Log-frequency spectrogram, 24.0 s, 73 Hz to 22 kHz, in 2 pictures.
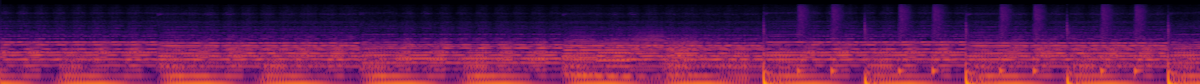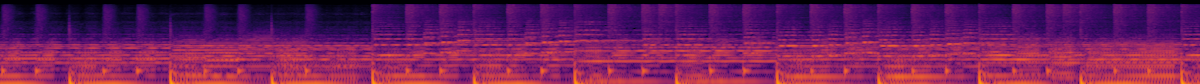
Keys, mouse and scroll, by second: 0.1 l, 0.4 p, 0.8 Tab, 0.8 click, 1.6 middle click, 2.0 click, 2.1 alt+F3, 2.1 n, 2.6 middle click, 3.7 ctrl+alt+shift+click, 4.5 middle click, 5.4 ctrl+alt+shift+click, 5.8 middle click, 6.0 right click, 6.0 s, 6.5 middle click, 6.5 z, 6.9 middle click, 7.2 KP_7, 8.3 z, 8.3 shift+s, 9.4 shift+a, 10.1 middle click, 10.5 click, 11.5 KP_Enter, 12.1 s, 13.3 s, 13.9 r, 14.1 s, 14.4 Tab, 15.3 middle click, 15.8 click, 15.9 right click, 16.0 middle click, 16.3 click, 16.7 middle click, 16.8 Tab, 17.2-19.4 typing, 17.9 Tab, 18.5 Tab, 20.0 middle click, 20.5 Tab, 21.1 click, 21.1 middle click, 21.5 right click, 21.6 middle click, 21.9 e, 22.8 z, 23.3 alt+shift+s, 23.8 click.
